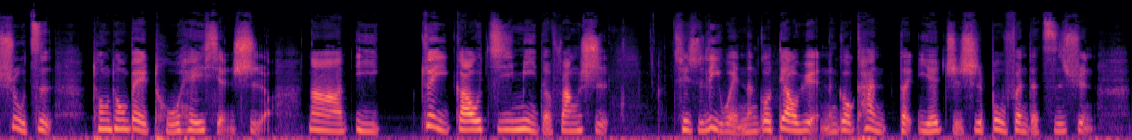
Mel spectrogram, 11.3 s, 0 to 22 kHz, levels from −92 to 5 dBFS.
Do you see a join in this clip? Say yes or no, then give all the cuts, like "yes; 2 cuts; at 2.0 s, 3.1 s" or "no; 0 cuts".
no; 0 cuts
